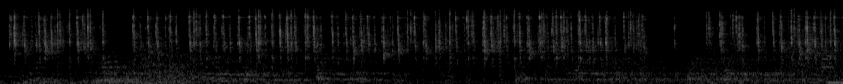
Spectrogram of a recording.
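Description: Rapid crackling and clashing spell effects ring out in a battle.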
